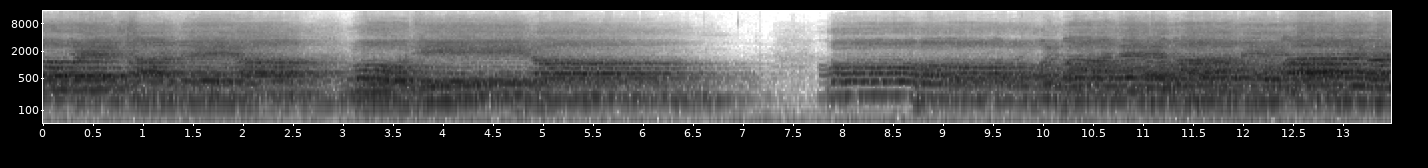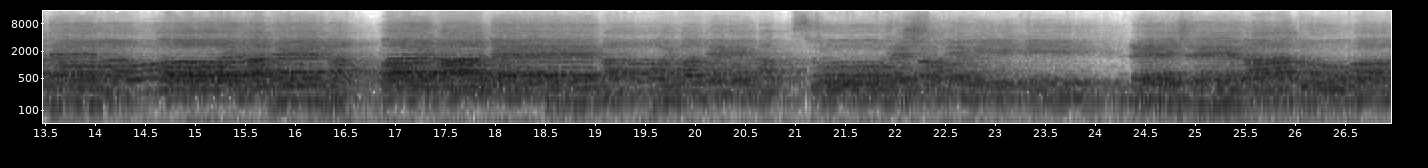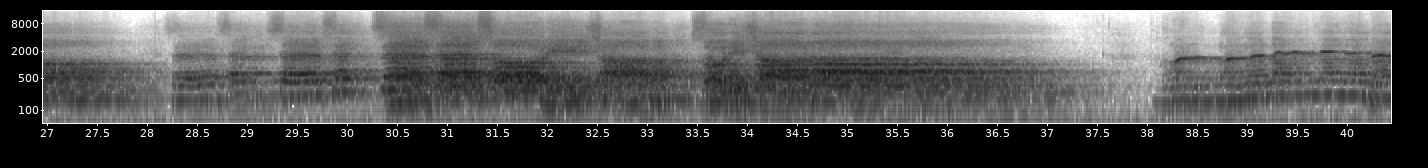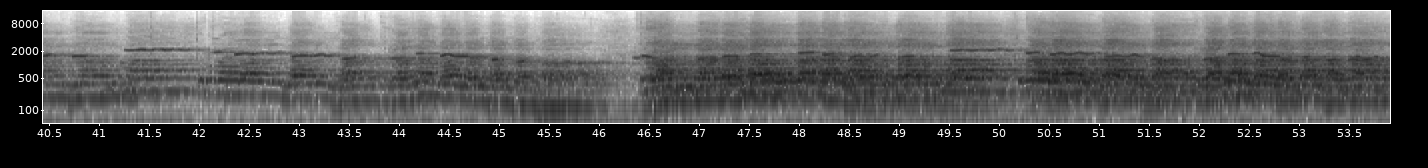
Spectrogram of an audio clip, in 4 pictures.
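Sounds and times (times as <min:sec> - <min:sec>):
male choir singing: 0:00.0 - 0:06.9, 0:07.8 - 0:37.4, 0:38.1 - 0:53.9
singers breathing: 0:07.2 - 0:07.8, 0:37.4 - 0:38.0, 0:46.0 - 0:46.4.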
